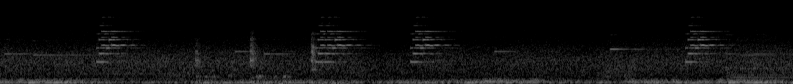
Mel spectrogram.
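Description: Bright chimes ring out now and then as items are picked up.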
